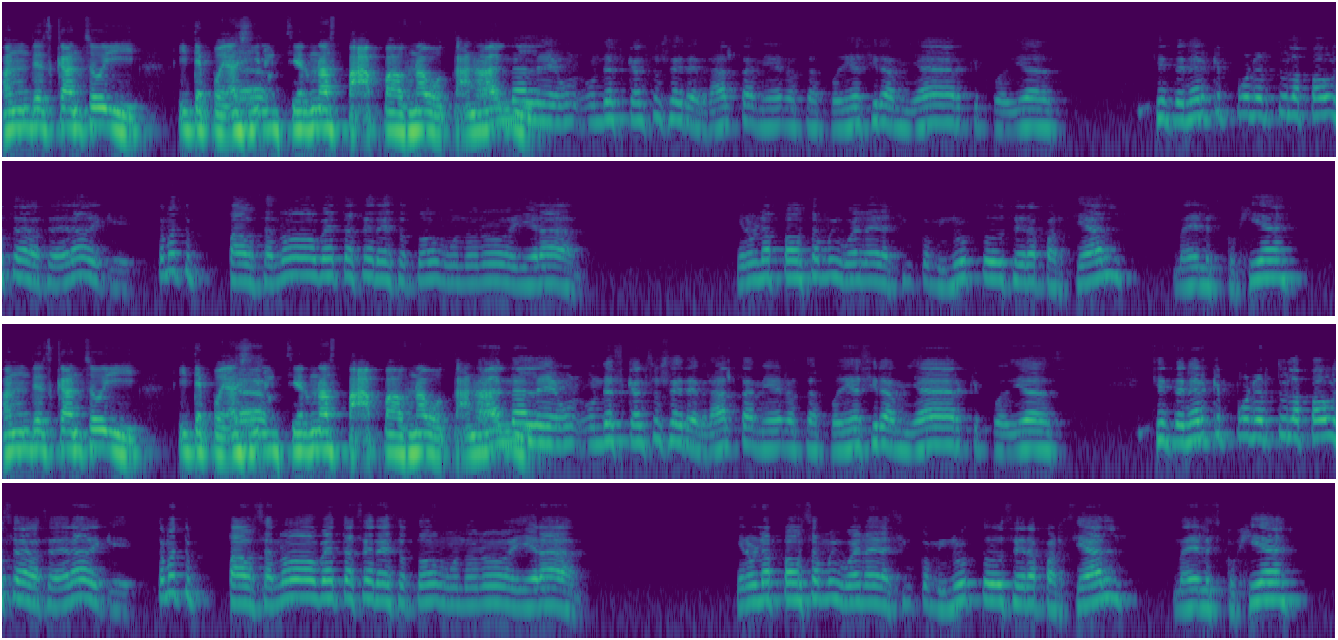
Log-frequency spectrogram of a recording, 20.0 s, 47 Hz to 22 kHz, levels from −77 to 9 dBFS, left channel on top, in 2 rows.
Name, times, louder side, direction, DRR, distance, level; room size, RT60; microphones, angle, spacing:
voice 1, 0.0-4.0, left 1 dB, 5° left, 0.4 m, -23 dB
voice 2, 1.7-2.0 3.6-7.9 8.7-14.3 15.5-18.5 18.8-19.8, right 4 dB, 50° right, 0.5 m, -31 dB
12.0 x 4.0 x 3.9 m
head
